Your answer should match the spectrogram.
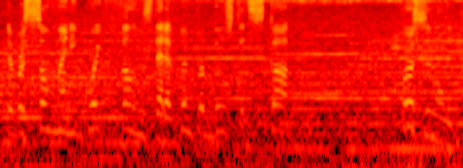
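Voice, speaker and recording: A man's voice: high voice, fairly quick, close to an everyday voice. A male AI voice playing a polite, cheerful city dweller in a game, speaking formally and helpfully. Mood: polite, informative. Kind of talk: scripted AI chatbot dialogue in a game. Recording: loud music and car noise behind. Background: music, game city traffic.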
